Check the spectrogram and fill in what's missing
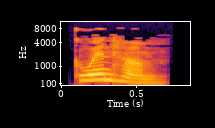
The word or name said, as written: gwynham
